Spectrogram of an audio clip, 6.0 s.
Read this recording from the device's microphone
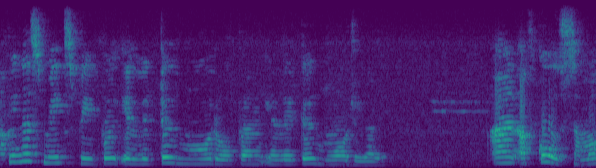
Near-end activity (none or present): none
